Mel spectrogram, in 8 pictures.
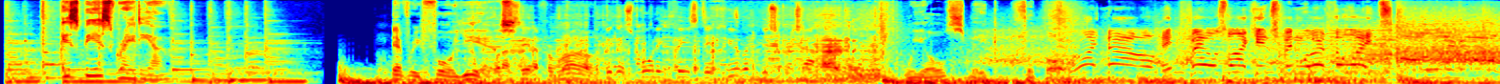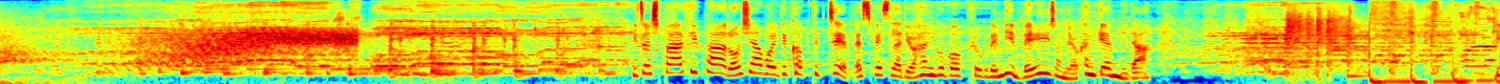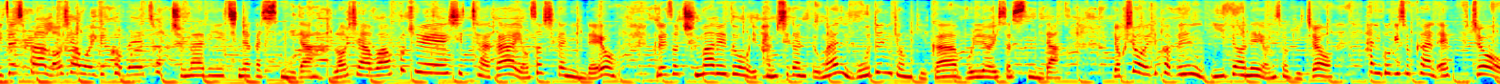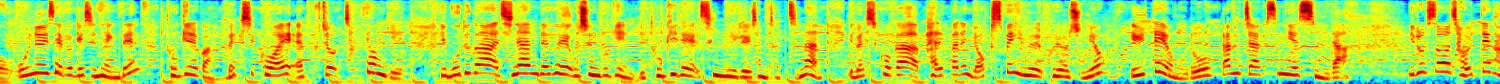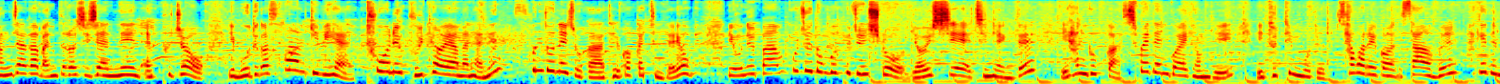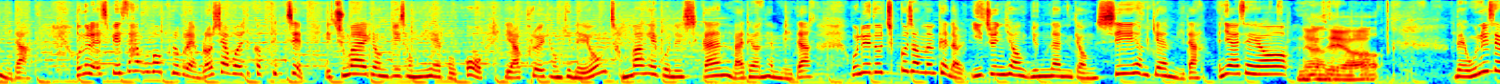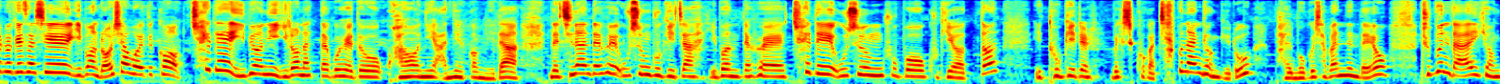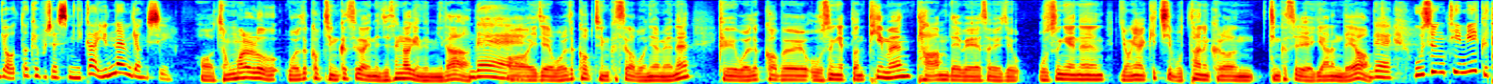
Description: SBS Korean program's Russia World Cup special today examine Mexico v Germany match and predict the next game of the group, Republic of Korea v Sweden. The World Cup panel of two in Sydney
